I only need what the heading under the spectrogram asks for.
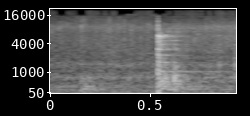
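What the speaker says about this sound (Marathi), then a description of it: "आता आपण कांदा मिरची आणि कोथिंबीर व्यवस्थित परतून घेणार आहोत" Onion, chili and coriander fry with salt and turmeric in a pan, a steady faint sizzle with one brief scrape of stirring partway through, close and with no voices.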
